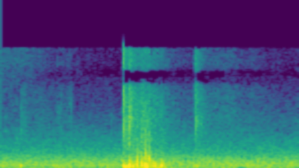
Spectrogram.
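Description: A footstep thuds on wooden boards.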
